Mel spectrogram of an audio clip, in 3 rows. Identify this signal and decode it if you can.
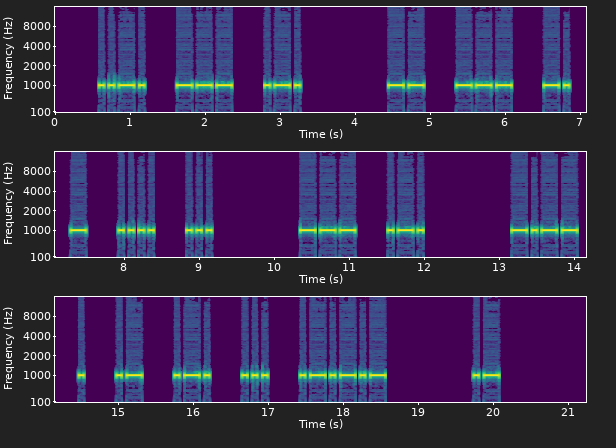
Morse code, heard as a keyed tone, about 18 wpm, spaced as for 12 wpm, 1000 Hz. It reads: FOR MONTHS OR YEARS. A
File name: qotdfiles / 12wpm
